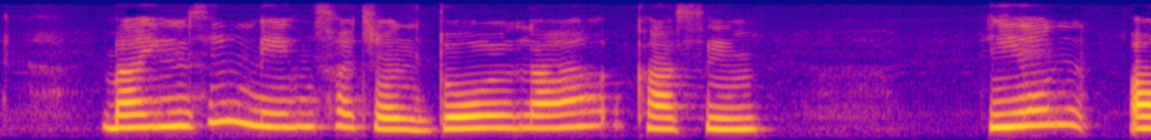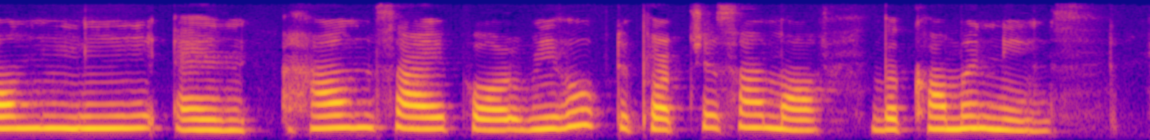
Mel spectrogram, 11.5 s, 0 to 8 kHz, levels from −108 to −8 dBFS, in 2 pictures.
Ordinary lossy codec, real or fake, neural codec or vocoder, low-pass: none; fake; autoencoder, 22.05 kHz, a latent of 192 numbers a frame, VITS, trained on one speaker; 7.2 kHz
